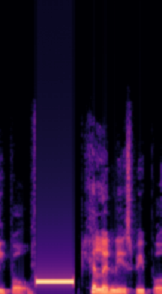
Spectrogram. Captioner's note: beep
